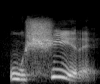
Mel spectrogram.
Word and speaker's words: uscire: Also in this case, the pronunciation, same rule as before. We have SC, we have E after SC, so it is uscire, it's not uscire.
